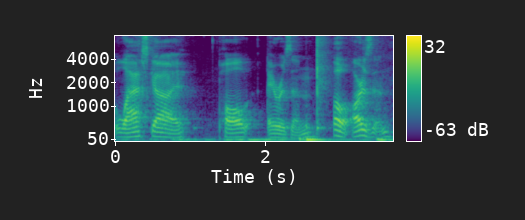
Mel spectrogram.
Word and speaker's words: Arizin: Oh, Arzin. Arzin, is that what? I think there's an I there. Yeah, but you don't pronounce it.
